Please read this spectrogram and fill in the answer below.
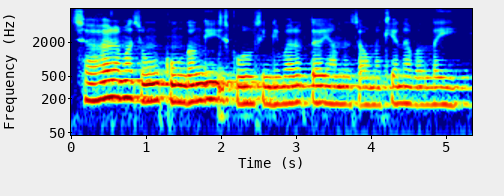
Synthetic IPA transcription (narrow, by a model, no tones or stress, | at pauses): sɐɦɐɾɐmɐsuŋkʰuŋɡɐŋɡiskulsiŋɡimɐɾɐk̚tɐjamnɐt͡ʃawnɐkʰenːɐbɐlɐj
